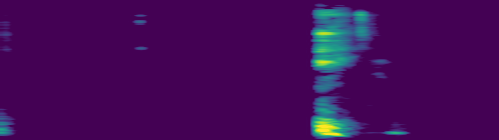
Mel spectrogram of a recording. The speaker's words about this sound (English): See, that's another breath.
